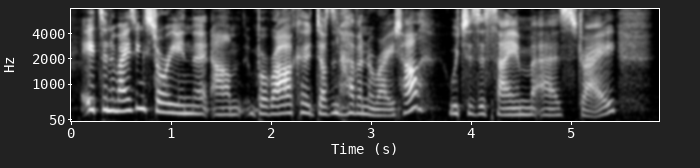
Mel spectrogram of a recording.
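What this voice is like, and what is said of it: Slightly out of breath. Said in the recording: “I'm a little out of breath because I rushed here.”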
